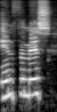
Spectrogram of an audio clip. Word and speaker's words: infamous: point out the word Infamous the pronunciation is misleading folks because Infamous is simply in famous oh he's Infamous you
